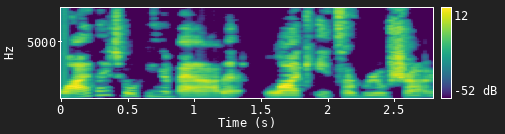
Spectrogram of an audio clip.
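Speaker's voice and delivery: ordinary delivery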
